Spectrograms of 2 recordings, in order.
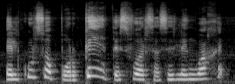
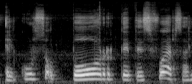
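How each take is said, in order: First: "qué" punched in "Por qué"; stress on QUÉ. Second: "Porque" with a strongly punched first syllable; stress on POR. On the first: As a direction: lean on "qué", not "Por". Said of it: "si la fuerza estuviera en el qué". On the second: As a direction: hit "Por" hard, leave "que" weak. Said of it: "La mayor fuerza está en el por". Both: Shown as a demonstration.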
